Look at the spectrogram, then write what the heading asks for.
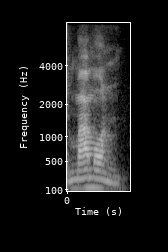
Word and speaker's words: Mammon: uh their God is Mammon uh which rhymes with lemon you know hello uh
